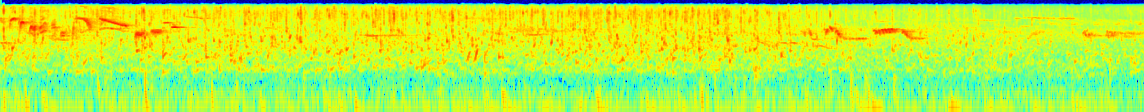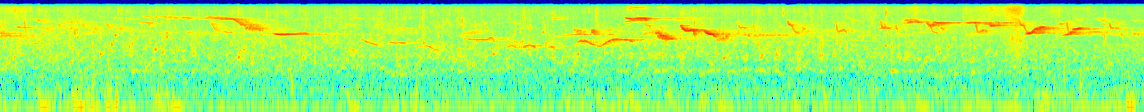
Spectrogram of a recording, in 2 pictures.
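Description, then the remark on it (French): River water trickles and babbles steadily throughout beside a river in Côte d'Armor, with scattered bird chirps and calls rising above it now and then. No one speaks. “À côté de la rivière.”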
